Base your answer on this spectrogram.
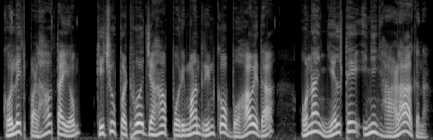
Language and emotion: Santali, surprised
